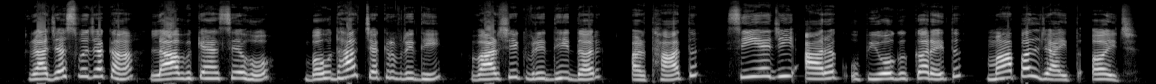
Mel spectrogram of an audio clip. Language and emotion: Maithili, neutral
